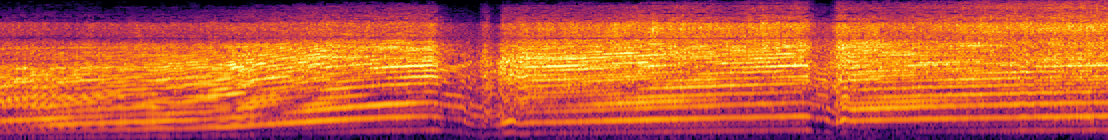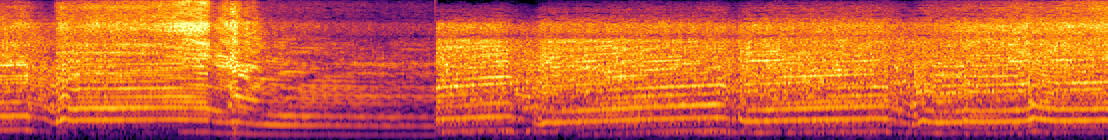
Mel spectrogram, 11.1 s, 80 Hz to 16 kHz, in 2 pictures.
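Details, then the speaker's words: Honda Grom with 350cc Banshee two-stroke swap, larger rear sprocket: screaming repeated pulls sounding flat at the very top; rider hears it running a little lean on top end, losing full power, cause suspected not confirmed. "Right now I can hear that it's running a little bit lead on the top end, so I'm not getting the full power."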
